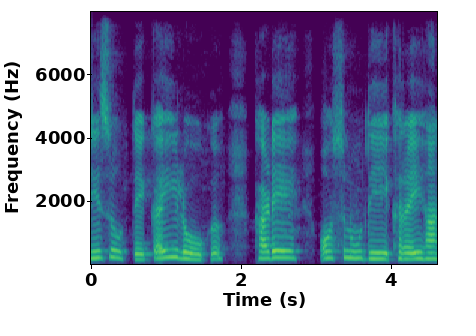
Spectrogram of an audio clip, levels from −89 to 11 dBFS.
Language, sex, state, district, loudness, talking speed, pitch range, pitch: Punjabi, female, Punjab, Pathankot, -17 LUFS, 130 wpm, 185-215 Hz, 200 Hz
